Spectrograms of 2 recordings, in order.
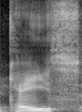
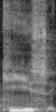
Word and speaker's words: Kees: It's a case, not keys, case. That's how you pronounce it.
